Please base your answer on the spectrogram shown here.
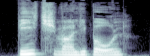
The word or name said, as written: beachvolleyball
